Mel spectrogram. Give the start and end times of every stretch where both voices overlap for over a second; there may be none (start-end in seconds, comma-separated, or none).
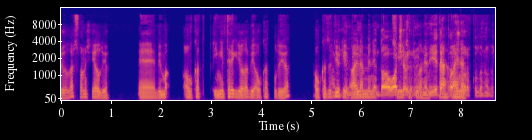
5.3-8.1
